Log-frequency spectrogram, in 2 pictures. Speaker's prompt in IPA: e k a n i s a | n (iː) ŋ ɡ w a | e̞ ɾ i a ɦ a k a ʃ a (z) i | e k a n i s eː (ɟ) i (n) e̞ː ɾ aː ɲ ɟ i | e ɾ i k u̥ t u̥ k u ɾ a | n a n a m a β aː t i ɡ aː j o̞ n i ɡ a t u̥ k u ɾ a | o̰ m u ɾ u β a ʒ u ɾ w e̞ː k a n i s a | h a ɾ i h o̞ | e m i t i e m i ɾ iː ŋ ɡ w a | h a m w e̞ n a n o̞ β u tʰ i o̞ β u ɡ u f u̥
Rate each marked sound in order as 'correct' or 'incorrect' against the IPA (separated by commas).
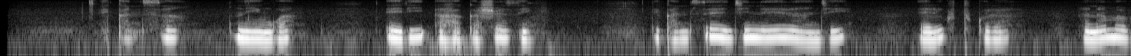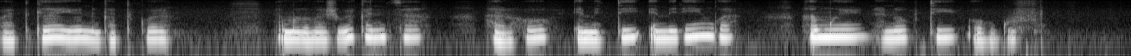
correct, correct, correct, correct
